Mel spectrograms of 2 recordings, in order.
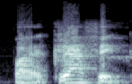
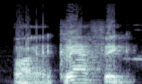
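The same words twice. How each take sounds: First: The unstressed vowel is reduced to a weak schwa. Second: The unstressed vowel is reduced to a weak schwa.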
